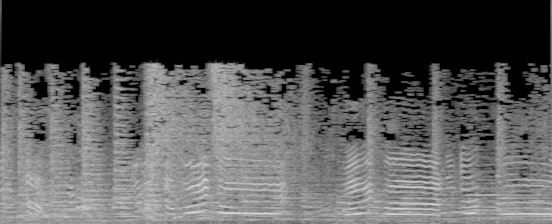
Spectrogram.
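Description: Shrill, high-pitched shrieks and cries with long rising and falling pitches, over steady background music.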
